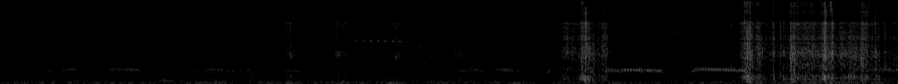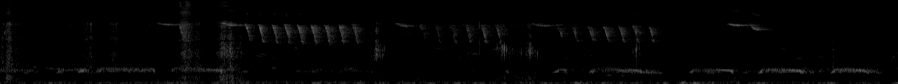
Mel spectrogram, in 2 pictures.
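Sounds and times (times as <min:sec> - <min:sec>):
rustle: 0:02.0 - 0:13.0
songbird trilling: 0:03.3 - 0:07.7, 0:08.8 - 0:17.9
short low bird calls: 0:08.6 - 0:17.9.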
